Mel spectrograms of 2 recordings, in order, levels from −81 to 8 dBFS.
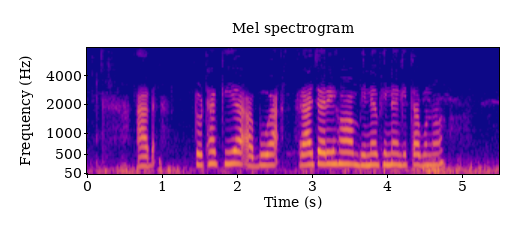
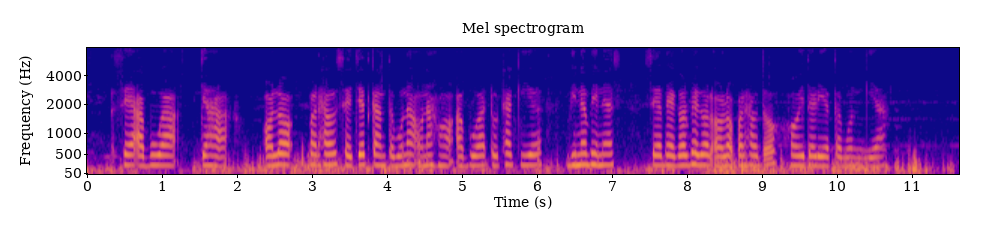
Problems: constant background noise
